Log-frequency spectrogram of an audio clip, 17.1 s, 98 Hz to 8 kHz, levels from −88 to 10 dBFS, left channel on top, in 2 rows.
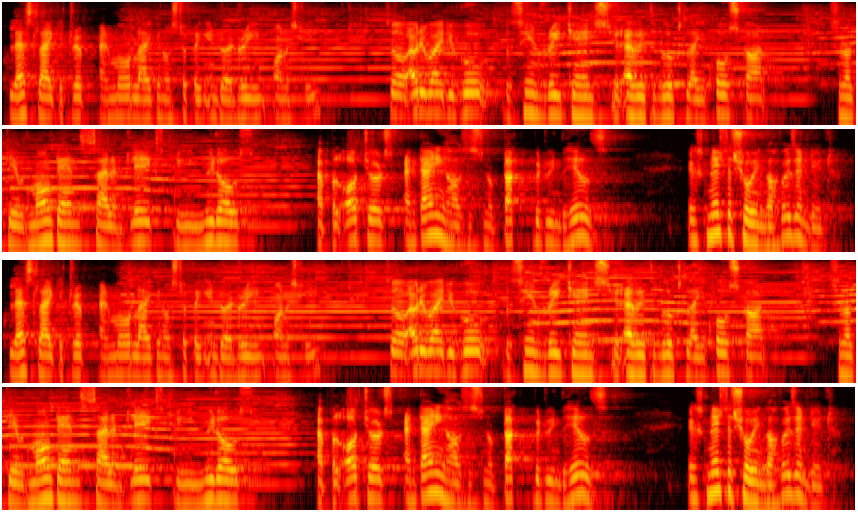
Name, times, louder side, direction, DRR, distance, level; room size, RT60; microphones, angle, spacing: voice 1, 0.1-3.2 3.5-7.6 8.3-11.1 11.7-14.6 15.4-16.9, right 1 dB, 5° right, 13 dB, 0.7 m, -28 dB
sound 1, 0.7-0.8 1.2-11.5 12.0-12.2, right 4 dB, 35° right, 2.3 m, -36 dB
24.0 x 22.0 x 8.5 m, 1.1 s
head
